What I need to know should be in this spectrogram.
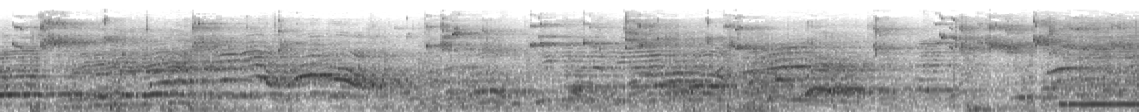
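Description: Sneakers squeak sharply on a basketball court in a large echoing hall.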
